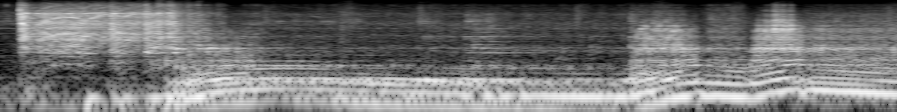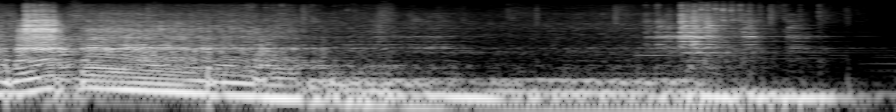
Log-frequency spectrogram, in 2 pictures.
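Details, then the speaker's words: Subaru in salt-belt Minnesota with rusted-through exhaust broken in half at an old pipe repair, effectively straight piped before a new resonator is fitted; cranks, catches and revs with a loud, raw, unmuffled bark and drone on each blip; broken exhaust. "so as you can see there not very pleasant very loud very obnoxious we're going to fix that today"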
